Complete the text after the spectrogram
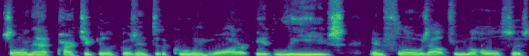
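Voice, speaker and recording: A man with a fairly low pitch talks at a fairly quick pace, with ordinary pitch variation. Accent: Boston. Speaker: industrial filtration expert. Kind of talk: podcast interview. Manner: halting, frequent repetitions and fillers.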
